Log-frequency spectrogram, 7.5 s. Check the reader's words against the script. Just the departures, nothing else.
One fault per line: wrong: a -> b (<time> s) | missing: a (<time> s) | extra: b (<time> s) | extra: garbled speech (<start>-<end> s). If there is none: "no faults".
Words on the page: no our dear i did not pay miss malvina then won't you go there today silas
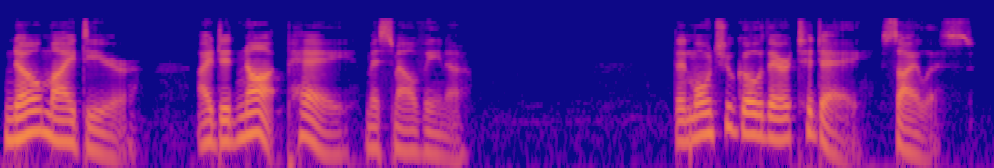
wrong: our -> my (0.3 s)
